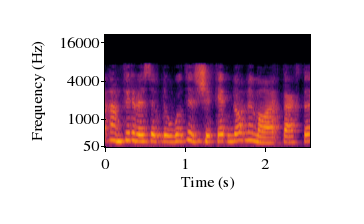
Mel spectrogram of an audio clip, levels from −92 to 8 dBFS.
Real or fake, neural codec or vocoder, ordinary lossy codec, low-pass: fake; codec, 16 kHz, 0.5 kbps, FunCodec, trained on LibriTTS, 25 frames a second; AAC, 48 kbps; 7.2 kHz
